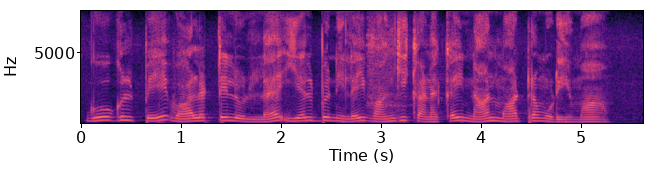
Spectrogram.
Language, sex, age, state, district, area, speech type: Tamil, female, 18-30, Tamil Nadu, Tiruvarur, urban, read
